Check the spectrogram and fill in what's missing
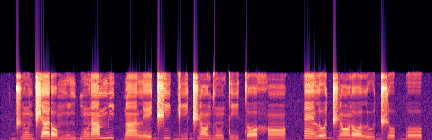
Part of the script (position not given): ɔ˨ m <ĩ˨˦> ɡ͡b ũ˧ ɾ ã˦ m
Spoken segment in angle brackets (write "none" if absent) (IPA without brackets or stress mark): ĩ˨˦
